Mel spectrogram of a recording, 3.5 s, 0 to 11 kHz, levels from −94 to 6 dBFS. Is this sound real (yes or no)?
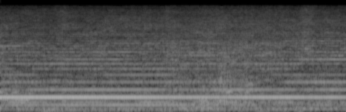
no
